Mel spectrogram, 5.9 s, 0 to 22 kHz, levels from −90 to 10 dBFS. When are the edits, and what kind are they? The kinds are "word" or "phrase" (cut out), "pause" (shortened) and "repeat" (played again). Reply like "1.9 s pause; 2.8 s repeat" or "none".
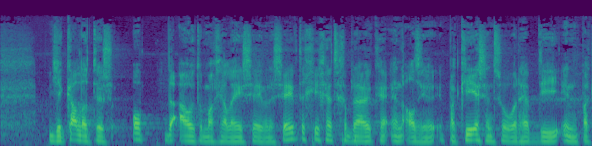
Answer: none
